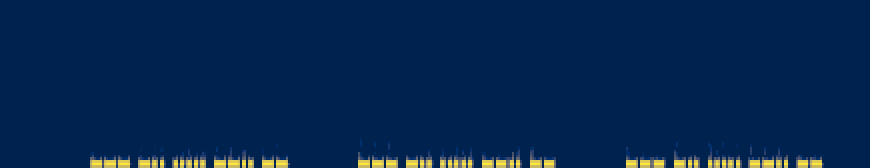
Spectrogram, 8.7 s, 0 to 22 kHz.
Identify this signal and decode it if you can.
Morse code, heard as a keyed tone, about 34 wpm, 700 Hz. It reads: OD5ZM OD5ZM OD5ZM
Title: DXCC-100 Call Signs - 5 Characters - Repeated 3x - 35wpm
